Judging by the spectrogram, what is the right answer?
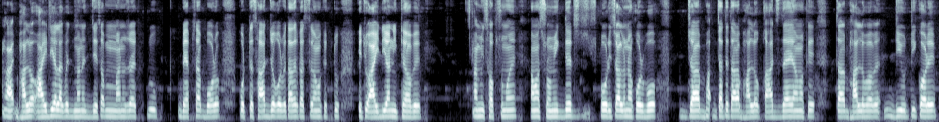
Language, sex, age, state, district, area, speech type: Bengali, male, 18-30, West Bengal, Dakshin Dinajpur, urban, spontaneous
